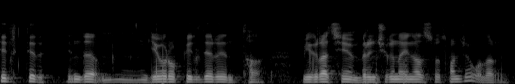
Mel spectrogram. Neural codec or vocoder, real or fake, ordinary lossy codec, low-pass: none; real; none; 7.2 kHz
